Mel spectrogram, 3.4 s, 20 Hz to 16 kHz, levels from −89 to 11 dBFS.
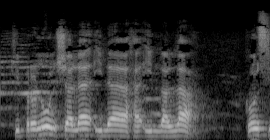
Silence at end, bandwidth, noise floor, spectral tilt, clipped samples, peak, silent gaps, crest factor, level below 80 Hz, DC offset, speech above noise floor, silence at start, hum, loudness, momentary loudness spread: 0 s; 11.5 kHz; -57 dBFS; -3.5 dB/octave; under 0.1%; -8 dBFS; none; 16 dB; -60 dBFS; under 0.1%; 35 dB; 0 s; none; -23 LUFS; 8 LU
